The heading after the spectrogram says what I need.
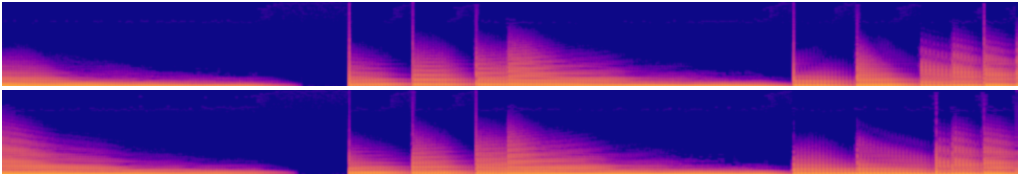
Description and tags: deep bassline DRY
short little bassline with some good tone on it, I forget what the progression is but a tuner probably can help you there
round, sub, rubber, bassline, wide, bass, juicy, bouncy, synth, low, rubbery, deep, loop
